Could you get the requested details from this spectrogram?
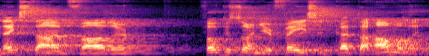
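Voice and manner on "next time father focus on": usual speaking voice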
